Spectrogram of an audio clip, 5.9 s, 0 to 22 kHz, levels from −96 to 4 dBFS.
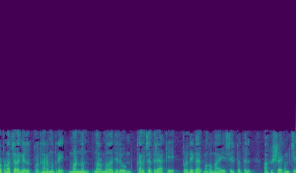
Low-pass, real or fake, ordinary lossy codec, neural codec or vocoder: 5.4 kHz; real; none; none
